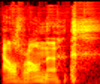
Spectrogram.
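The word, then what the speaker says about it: Alraune: oh my God okay it's alrona yeah it's German yeah I don't know why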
